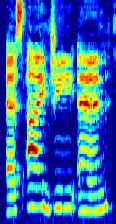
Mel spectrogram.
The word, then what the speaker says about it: sign: secret about this word there is a silent g s i g n stop sign there's a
